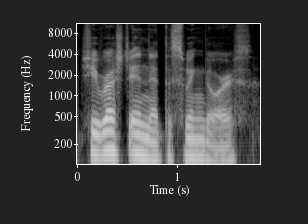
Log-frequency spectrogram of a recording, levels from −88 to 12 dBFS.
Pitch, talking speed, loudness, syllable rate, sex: 115 Hz, 230 wpm, -16 LUFS, 4.1 syllables/s, male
